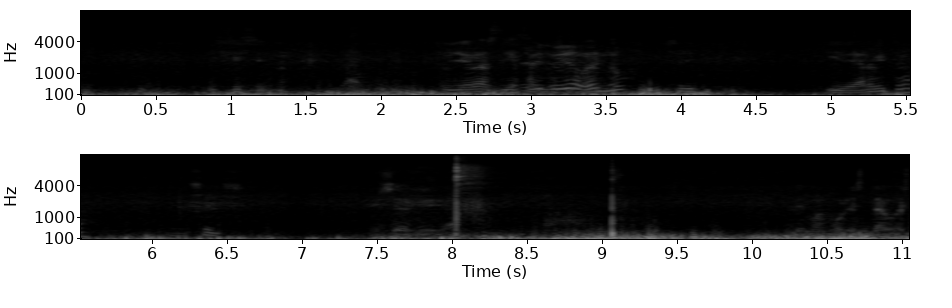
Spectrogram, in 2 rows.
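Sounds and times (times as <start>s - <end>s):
golf club striking ball: 7.9s - 8.4s.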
